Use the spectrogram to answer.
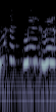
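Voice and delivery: very high imitated puppy whimpering. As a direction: mimic a hurt dog's whimper. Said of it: "like, whimpering".

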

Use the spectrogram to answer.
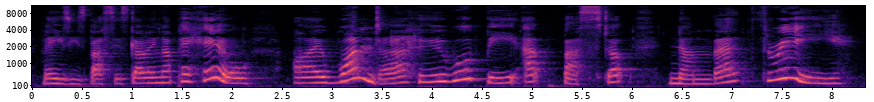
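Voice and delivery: plain reading voice

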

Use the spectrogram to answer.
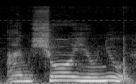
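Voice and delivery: non-rhotic British "sure"; British-style sure. Shown as a demonstration. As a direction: draw out "sure" with no r. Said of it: "ブリティッシュっていう感じ".

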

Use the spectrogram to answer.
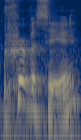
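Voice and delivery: "Privacy" with a short i as in "privet", questioning lift; British short-i privacy. Shown as a demonstration. Player echoing the game character, British "Privacy" with short i. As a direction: say "Privacy" the British way, PRIV-uh-see. Repeats game's word, comparing pronunciations.

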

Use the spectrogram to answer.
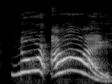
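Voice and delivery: high, loud outcry; alarmed high exclamation; panicked chiming in. A narrator's reading. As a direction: join the wailing at a high pitch. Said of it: "said Miss Spider".

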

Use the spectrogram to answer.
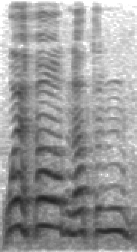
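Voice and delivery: big, high-pitched announcement; booming. A narrator's reading. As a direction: boom it out to everyone. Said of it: "he boomed".

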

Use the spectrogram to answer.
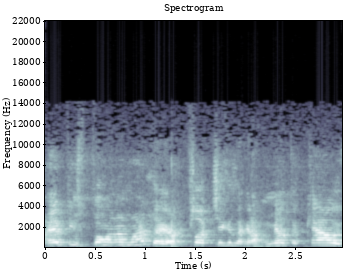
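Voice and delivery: ordinary delivery

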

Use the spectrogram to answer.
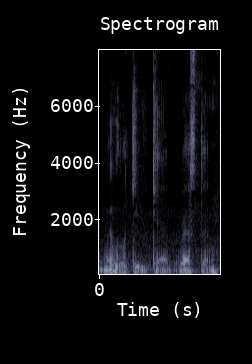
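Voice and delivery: soft unvoiced whisper; hushed whisper over a resting cat. Real, not acted. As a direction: murmur it so the cat keeps dozing.

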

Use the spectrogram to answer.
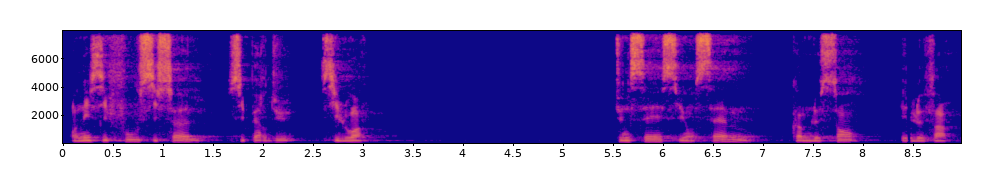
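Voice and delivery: measured poem recital with pauses between phrases; poem reading. Acted. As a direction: read your love poem out, phrase by phrase. Continues reading own poem aloud.

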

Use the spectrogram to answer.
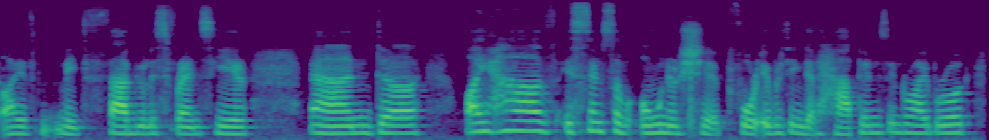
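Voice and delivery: normal talking voice

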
